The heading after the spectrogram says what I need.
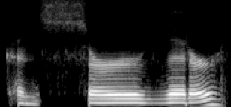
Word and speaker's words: conservator: So conservator, flap D, conservator. That OR is an it's not an or, because it's unstressed.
